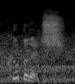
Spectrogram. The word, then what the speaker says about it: Kubelich: Learned last night that the proper pronunciation of Cole's last name is Kubelich.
